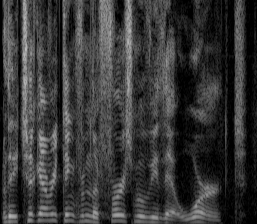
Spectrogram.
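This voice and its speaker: A man's voice: sits high, expressive, brisk, darkish tone, dry recording. A man hosting a podcast, talking in a casual, conversational style. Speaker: podcast host. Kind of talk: casual chat.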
